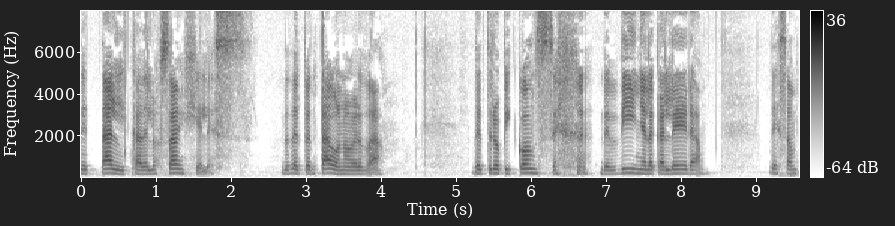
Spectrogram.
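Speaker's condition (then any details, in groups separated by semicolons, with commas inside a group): No condition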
